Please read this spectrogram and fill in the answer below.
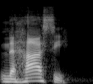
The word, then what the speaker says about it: Ta-Nehisi Coates: Ta, and it looks like Nahisi, but it's pronounced Nahasi. Coats. Ta, T-A, hyphen, capital N-E-H-I-S-I, something like that. And then last name, Coates, C-O-A-T-E-S.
